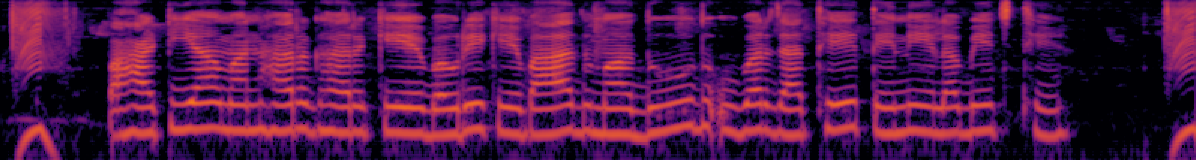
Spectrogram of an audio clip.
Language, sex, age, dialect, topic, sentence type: Chhattisgarhi, female, 18-24, Northern/Bhandar, agriculture, statement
